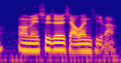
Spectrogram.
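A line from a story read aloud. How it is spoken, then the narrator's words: Flat, casual. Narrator (Chinese): 医生淡淡的说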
